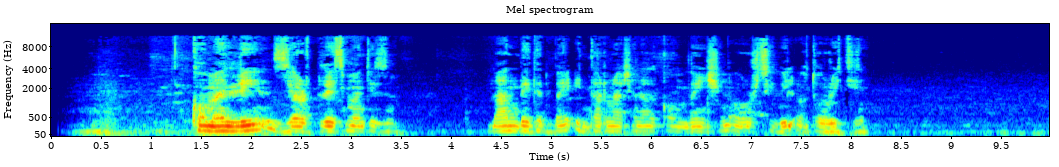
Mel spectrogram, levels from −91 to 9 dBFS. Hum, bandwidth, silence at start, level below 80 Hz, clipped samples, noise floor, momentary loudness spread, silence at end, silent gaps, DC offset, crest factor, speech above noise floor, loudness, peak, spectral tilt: none; 11.5 kHz; 0.3 s; -46 dBFS; under 0.1%; -59 dBFS; 23 LU; 1.8 s; none; under 0.1%; 20 dB; 40 dB; -20 LUFS; -2 dBFS; -5.5 dB/octave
